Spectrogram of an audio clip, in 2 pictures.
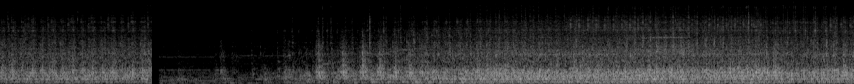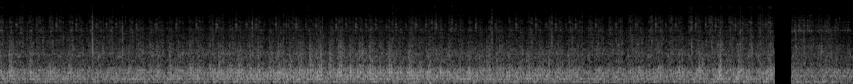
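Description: An embroidery machine stitches satin underlay in a fast, steady mechanical whir, pausing briefly near the start before running on evenly at moderate volume.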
